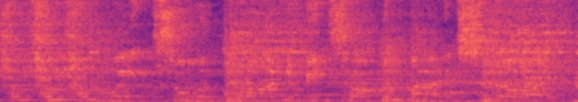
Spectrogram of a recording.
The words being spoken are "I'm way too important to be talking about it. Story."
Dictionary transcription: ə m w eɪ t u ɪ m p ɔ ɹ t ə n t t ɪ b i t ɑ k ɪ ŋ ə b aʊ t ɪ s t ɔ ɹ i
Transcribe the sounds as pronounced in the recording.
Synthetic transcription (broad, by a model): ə w eɪ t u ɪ p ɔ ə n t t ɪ b i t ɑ k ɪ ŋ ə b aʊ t ɪ s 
